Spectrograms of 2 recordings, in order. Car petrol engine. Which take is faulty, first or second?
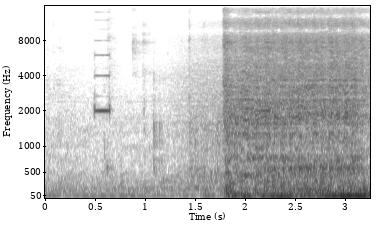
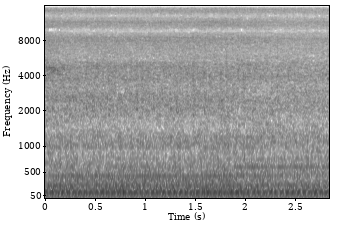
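first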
